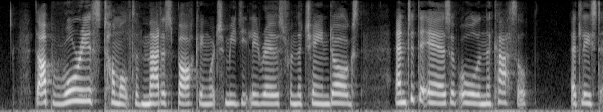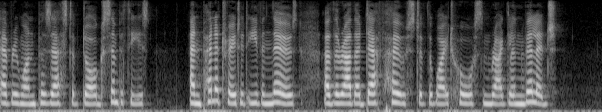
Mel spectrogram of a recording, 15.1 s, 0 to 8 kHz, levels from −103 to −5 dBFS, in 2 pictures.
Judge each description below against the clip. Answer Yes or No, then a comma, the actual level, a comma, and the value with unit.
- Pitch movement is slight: Yes, narrow, 1.7 semitones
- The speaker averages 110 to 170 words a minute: No, average, 180 wpm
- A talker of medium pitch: No, high, 240 Hz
